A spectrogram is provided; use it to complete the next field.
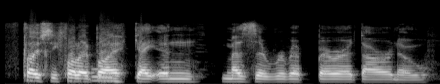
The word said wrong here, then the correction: Matarazzo: However you say his name. – Matarazzo. – That's it. There you go.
